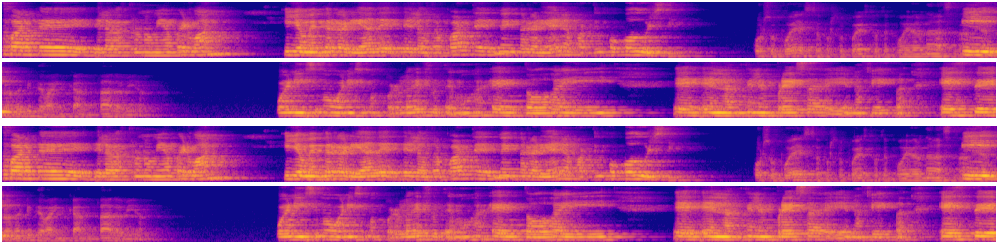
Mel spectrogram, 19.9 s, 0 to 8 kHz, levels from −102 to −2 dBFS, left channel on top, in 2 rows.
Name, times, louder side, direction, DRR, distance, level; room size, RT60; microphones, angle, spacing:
voice 1, 0.0-2.2 2.8-6.7 9.6-10.0 12.7-16.3 16.7-19.8, right 1 dB, 20° right, 0 dB, 4.0 m, -25 dB
voice 2, 7.5-11.4, right 1 dB, 60° right, 2 dB, 5.2 m, -40 dB
17.0 x 17.0 x 9.3 m, 0.71 s
head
